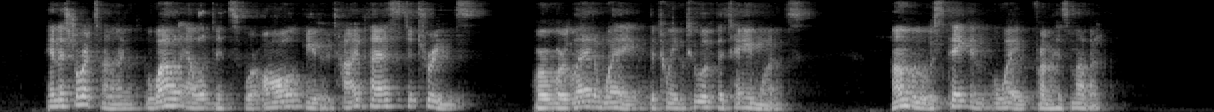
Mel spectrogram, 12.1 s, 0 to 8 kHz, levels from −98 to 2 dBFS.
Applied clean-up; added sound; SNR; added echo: neural mask model DeepFilterNet 3.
